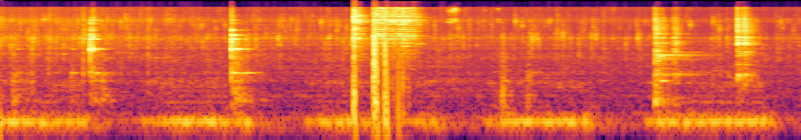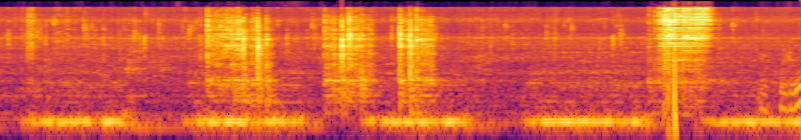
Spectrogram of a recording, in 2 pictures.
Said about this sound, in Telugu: కరివేపాకు రెబ్బలు కరివేపాకు వేసుకోండి. బాగా వేగాలండి.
